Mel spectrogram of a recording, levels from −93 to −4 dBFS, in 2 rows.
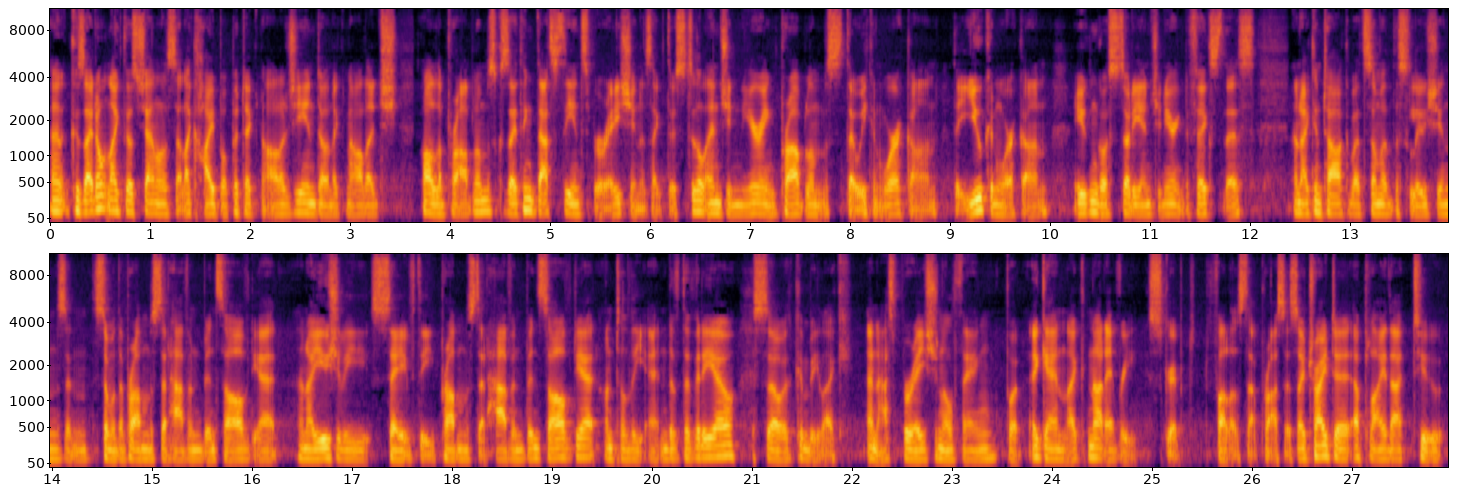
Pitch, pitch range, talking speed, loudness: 105 Hz, 95-115 Hz, 230 wpm, -21 LUFS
